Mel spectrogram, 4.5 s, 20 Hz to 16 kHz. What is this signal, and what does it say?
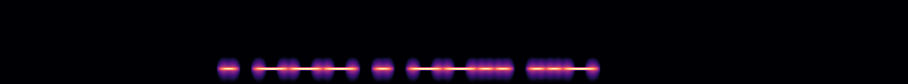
Morse code, heard as a keyed tone, about 28 wpm, 700 Hz. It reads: EOEZU
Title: Code Groups - 5 Letters - 28wpm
